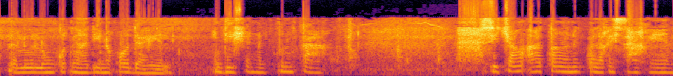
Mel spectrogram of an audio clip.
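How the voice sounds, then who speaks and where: An actress with a Filipino accent playing a loving, supportive young wife in a radio drama, gentle and reassuring. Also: female voice, lowish voice, steady tone, unhurried, pauses often, lightly acted. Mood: wistful, hopeful. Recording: clear background noise and ambience.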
